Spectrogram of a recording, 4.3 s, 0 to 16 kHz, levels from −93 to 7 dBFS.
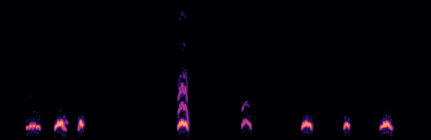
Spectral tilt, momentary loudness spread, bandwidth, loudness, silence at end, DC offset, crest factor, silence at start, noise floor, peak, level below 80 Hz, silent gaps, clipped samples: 8 dB/octave; 11 LU; 6.8 kHz; -19 LUFS; 0.4 s; under 0.1%; 18 dB; 0.3 s; under -90 dBFS; -4 dBFS; under -90 dBFS; 0.42-0.54 s, 0.68-0.77 s, 0.85-1.77 s, 1.91-2.41 s, 2.52-3.01 s, 3.14-3.43 s, 3.51-3.79 s; under 0.1%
